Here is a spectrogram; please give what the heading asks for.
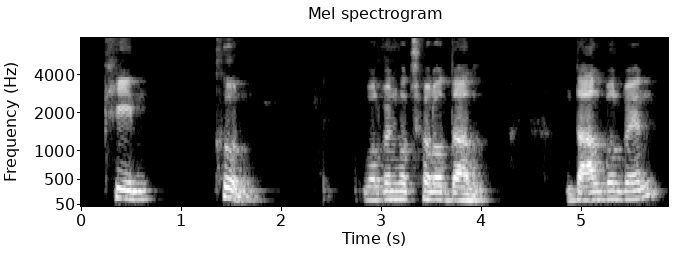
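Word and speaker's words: دال: দালের উচ্চারণটা হচ্ছে হলো দাল, দাল। দালের উচ্চারণটা যখন হয় এটা একটা লং সাউন্ড হবে, দাল, দাল। আমার অর্থাৎ আমার যে দুই দাঁত, দাঁতের যে দুইটা বাটি, এই দাঁতের সাথে আমাদের জিহ্বার যে আগাটা সেটা লেগে যাবে এবং বাংলায় সেটা পরিষ্কার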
